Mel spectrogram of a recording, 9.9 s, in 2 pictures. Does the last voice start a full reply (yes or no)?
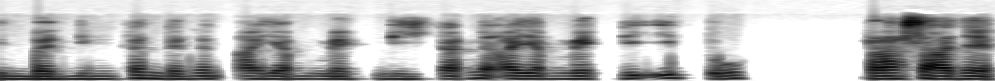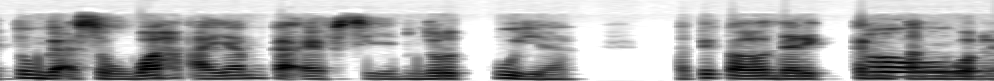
no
